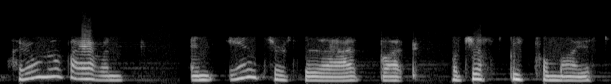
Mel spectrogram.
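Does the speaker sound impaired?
Yes: ALS; first symptoms subtle in right foot, onset during pre-doctoral internship at VA, wheelchair user, transfer board; about three years since onset, two since diagnosis, can no longer transfer self; weak breathing muscles, hard to speak, may sound weak or unclear, paces speech with breathing, slowing, pausing.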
